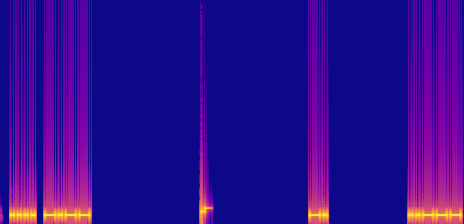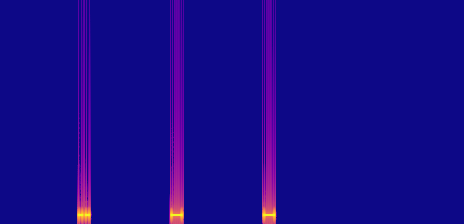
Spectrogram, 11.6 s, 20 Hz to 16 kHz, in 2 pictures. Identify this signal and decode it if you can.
Morse code, heard as a keyed tone, about 28 wpm, spaced as for 9 wpm, 700 Hz. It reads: HY N2ITT
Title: USA Call Signs - 8x Character Spacing - 28wpm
